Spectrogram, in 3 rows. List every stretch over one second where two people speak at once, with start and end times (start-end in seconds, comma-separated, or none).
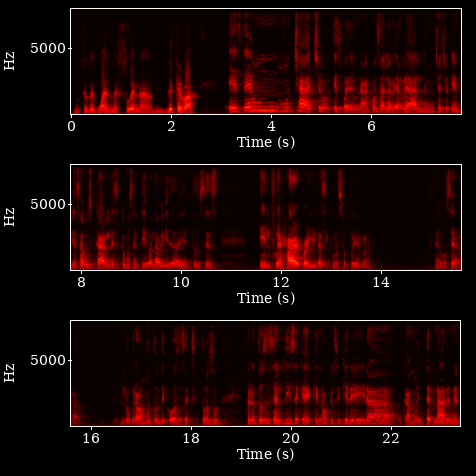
none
